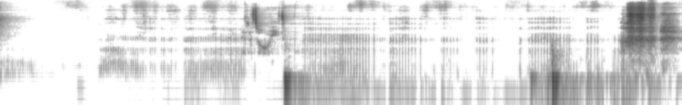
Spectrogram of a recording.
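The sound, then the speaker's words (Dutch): Muffled bumps and scuffing as a female cat, held up to the microphone, paws at it, with two heavier thuds and soft rustling in between, no talking. “nou, hij vangt letterlijk niks op, behalve dat ze tegen, met de pootjes tegen de nou. aangaat.”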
